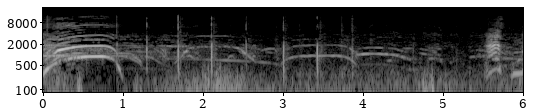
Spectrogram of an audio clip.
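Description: Onlookers whooping with long cries that rise and fall in pitch: the first is loud, and several fainter ones follow. A few sharp clicks fall between the cries.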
